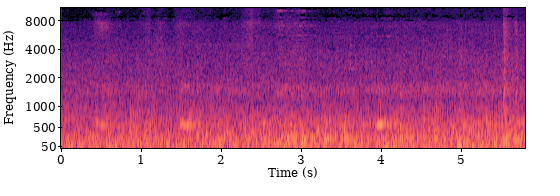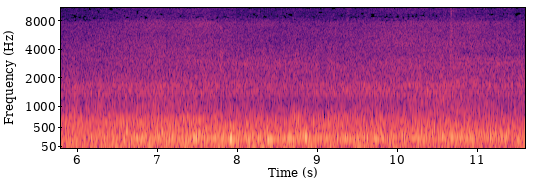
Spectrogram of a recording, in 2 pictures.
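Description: A tram approaches and rumbles past close by, its wheels rolling on the rails.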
